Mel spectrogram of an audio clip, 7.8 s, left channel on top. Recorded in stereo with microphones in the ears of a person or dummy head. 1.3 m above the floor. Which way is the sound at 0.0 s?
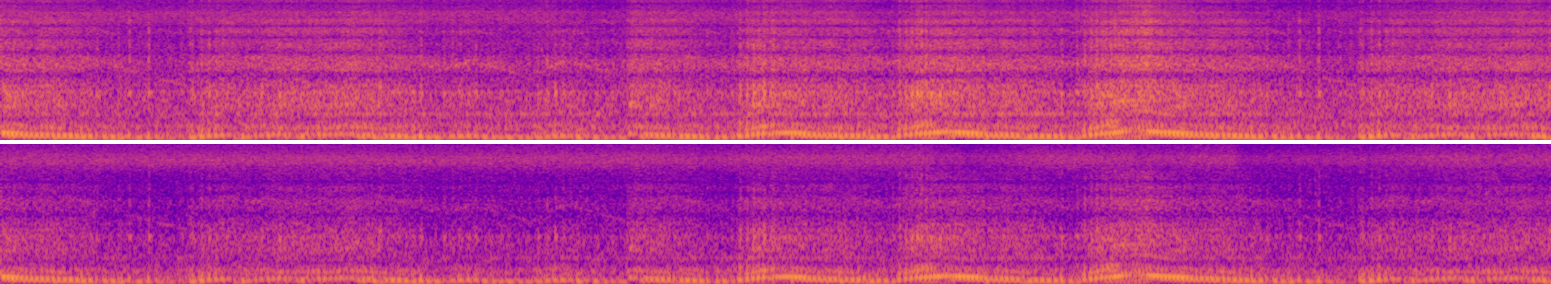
70° left (ahead or behind).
